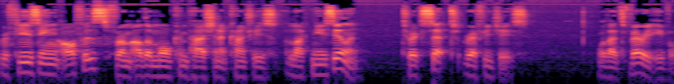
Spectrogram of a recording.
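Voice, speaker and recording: A man with an Australian accent. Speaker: vlogger. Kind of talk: monologue.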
